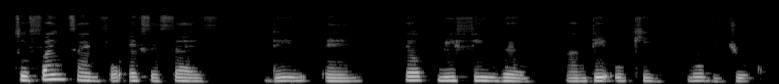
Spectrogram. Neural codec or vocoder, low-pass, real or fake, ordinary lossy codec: none; none; real; none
